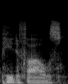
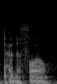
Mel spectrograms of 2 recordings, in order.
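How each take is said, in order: First: It is said with a British pronunciation. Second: It is said with an American pronunciation.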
